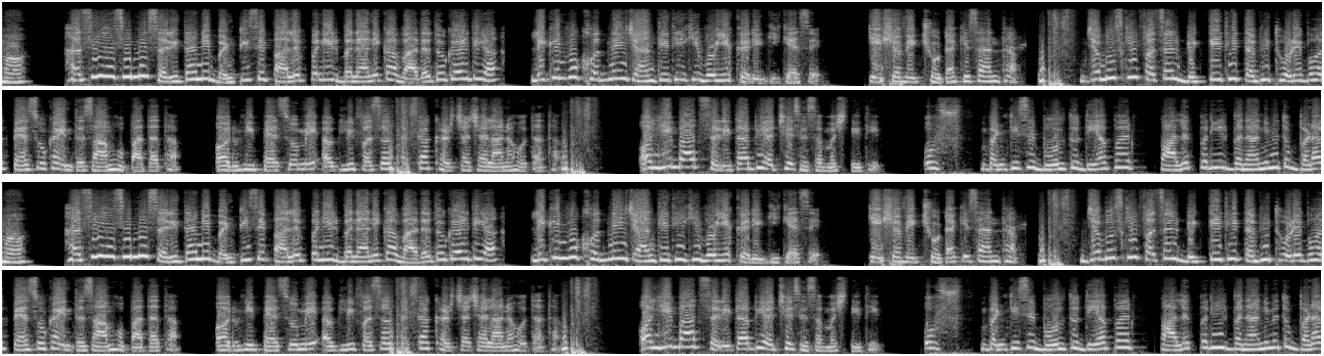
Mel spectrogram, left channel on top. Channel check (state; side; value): normal; both; correlation 0.48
